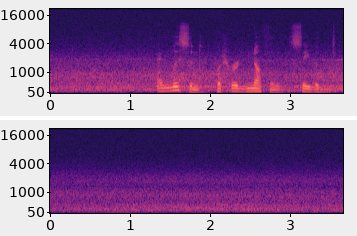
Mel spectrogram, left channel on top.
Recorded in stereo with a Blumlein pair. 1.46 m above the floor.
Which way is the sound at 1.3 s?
45° left.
